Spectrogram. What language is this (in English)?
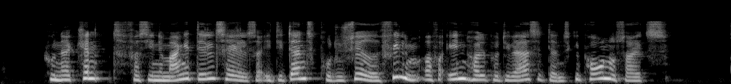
Danish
